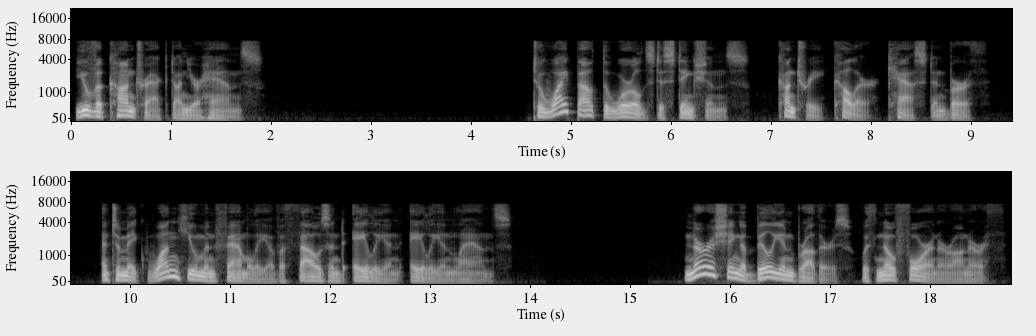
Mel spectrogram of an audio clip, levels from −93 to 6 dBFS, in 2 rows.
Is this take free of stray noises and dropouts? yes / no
yes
